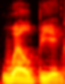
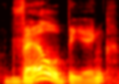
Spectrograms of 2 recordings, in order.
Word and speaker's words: well-being: well-being and mental health well-being so it's with a W not with a V so this is well-being and also the stress is on wellbe D D D D not du D not wellbeing but well-being so listen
